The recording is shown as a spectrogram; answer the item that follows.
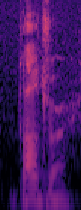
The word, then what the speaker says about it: Galdrar: So how do you say it? Galdrar. Just like it's spelled.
